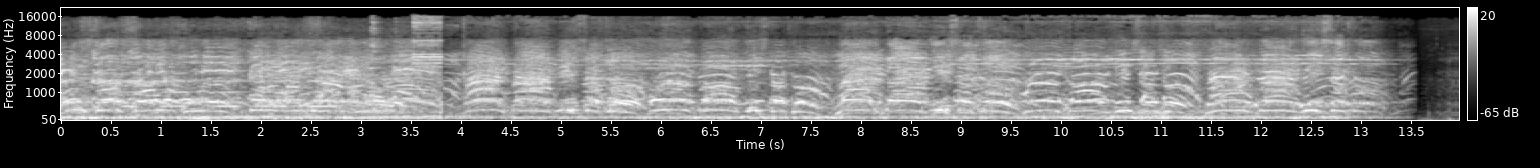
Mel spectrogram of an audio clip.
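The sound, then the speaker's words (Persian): A large crowd of protesters in Tehran, Iran, shouting and chanting together, a dense, loud roar of many voices with rising and falling cries that continues steadily before cutting off abruptly at the end. “میتونیم که صدای مردم تهران رو بشنویم.”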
